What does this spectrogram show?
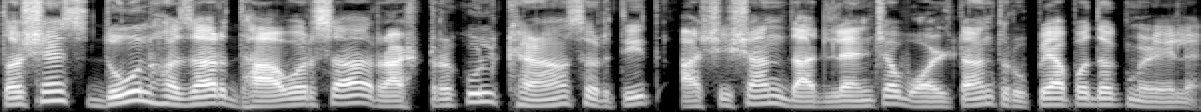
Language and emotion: Goan Konkani, neutral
